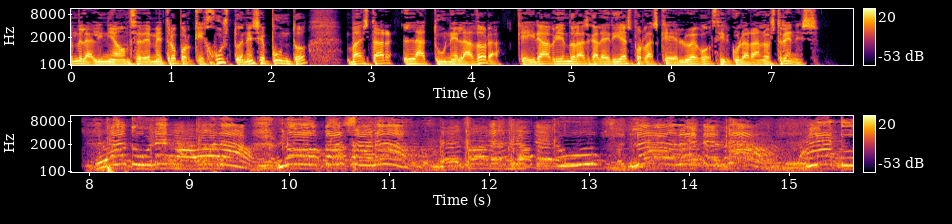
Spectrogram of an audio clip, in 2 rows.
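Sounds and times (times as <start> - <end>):
speech: 0.0 - 8.6
neighbours of Carabanchel Bajo shouting in protest: 8.0 - 15.6.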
